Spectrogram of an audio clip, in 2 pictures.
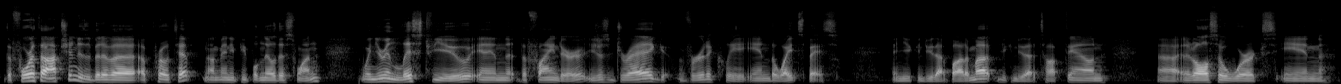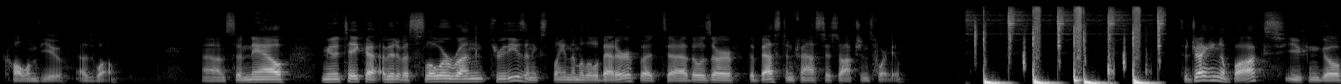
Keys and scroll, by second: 0.0 super+h, 0.9 super+2.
